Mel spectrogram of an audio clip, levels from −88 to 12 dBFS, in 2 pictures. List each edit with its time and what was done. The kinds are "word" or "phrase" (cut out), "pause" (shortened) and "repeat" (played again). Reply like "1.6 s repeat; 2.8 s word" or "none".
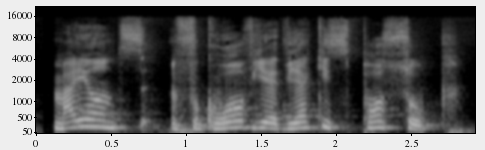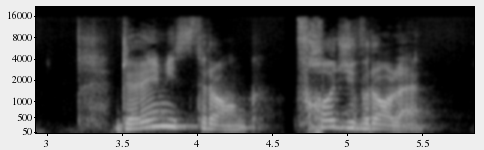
1.6 s word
